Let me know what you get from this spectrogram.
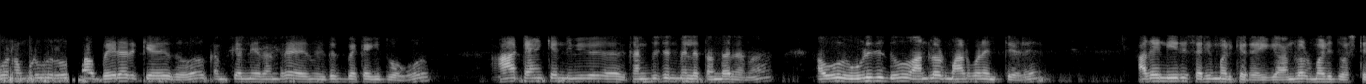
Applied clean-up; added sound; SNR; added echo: none; none; none; none.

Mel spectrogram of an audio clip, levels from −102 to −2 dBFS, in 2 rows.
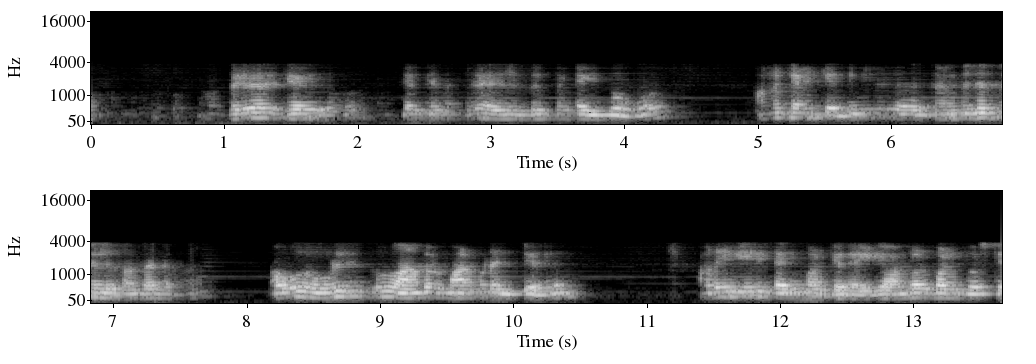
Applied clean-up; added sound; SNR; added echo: neural mask model DeepFilterNet 3.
